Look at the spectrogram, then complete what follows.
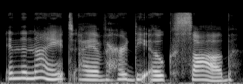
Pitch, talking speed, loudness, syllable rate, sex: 225 Hz, 220 wpm, -15 LUFS, 4.0 syllables/s, female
